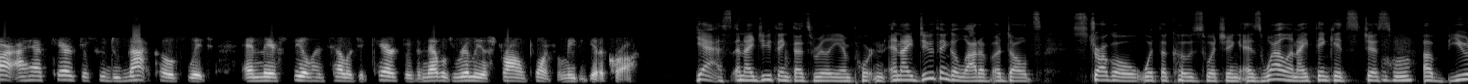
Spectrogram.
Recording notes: Via phone line.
